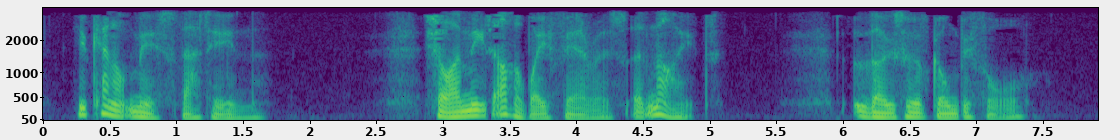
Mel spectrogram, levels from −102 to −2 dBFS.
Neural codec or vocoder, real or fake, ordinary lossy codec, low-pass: none; real; MP3, 24 kbps; 3.6 kHz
